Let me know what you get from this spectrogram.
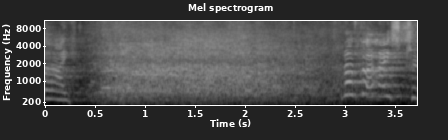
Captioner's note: audience laughing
